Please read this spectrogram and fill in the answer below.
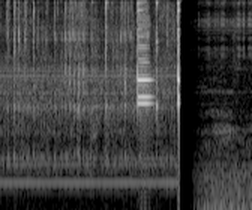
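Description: A spoon clinks once against a glass bowl of melting chocolate about a second in, with a short high ring. Then the sound cuts off abruptly after a sharp click.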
